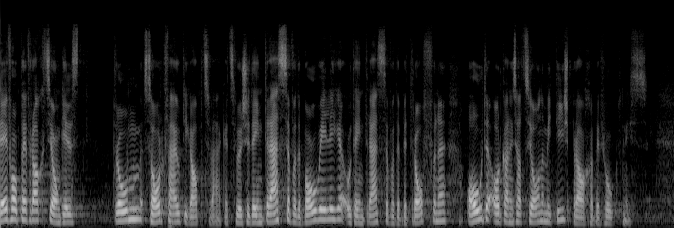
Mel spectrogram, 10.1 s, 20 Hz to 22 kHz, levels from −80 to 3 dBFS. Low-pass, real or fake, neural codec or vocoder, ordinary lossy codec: 14.4 kHz; real; none; none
